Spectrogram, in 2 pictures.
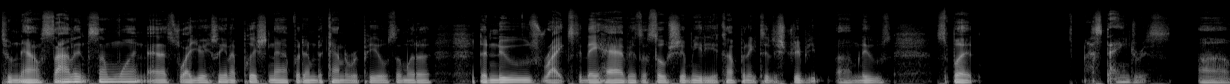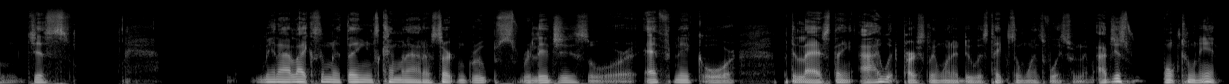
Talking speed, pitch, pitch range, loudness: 195 wpm, 95 Hz, 90-105 Hz, -30 LUFS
